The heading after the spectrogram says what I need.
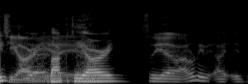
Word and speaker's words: Bakhtiari: Bakhtiari. Yeah. Bakhtiari.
